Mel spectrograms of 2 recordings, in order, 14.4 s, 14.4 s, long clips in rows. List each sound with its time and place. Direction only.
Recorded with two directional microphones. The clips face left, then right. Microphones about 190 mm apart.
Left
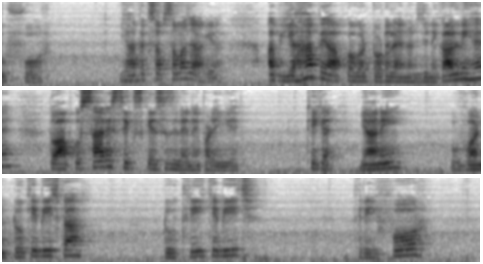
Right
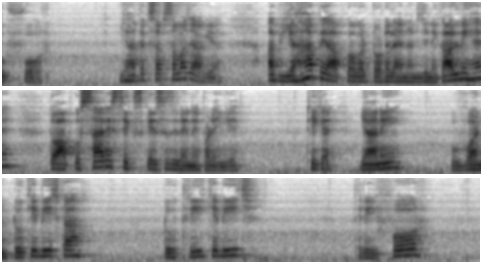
0.0 s speech: 35° right (ahead or behind)
13.1 s speech: 30° right (ahead or behind)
